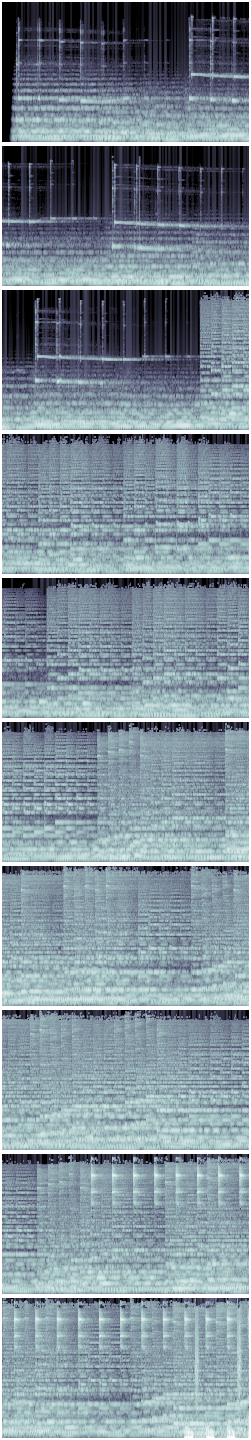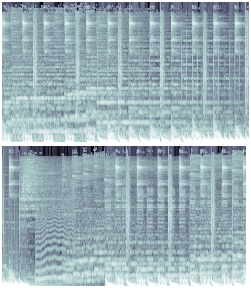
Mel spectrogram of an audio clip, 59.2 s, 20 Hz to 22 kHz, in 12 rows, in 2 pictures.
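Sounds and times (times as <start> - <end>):
Korg PA800 arranger keyboard demo song: 13.4 - 59.2.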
